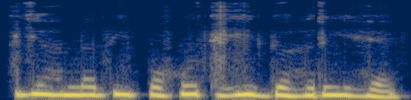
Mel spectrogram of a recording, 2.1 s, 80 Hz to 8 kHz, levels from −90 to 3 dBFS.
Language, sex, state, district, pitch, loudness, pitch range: Hindi, female, Bihar, Saran, 230 Hz, -12 LUFS, 220-240 Hz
